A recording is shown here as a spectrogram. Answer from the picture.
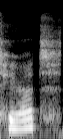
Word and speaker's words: h_rd: I pronounce her name as Heard, despite it being written H_RD, and the underscore being in her language pronounced as an E with a click sound at the same time, a bit like in, for example, the Xhosa language. And I tried to pronounce it right, but my Western or European tongue just doesn't manage.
